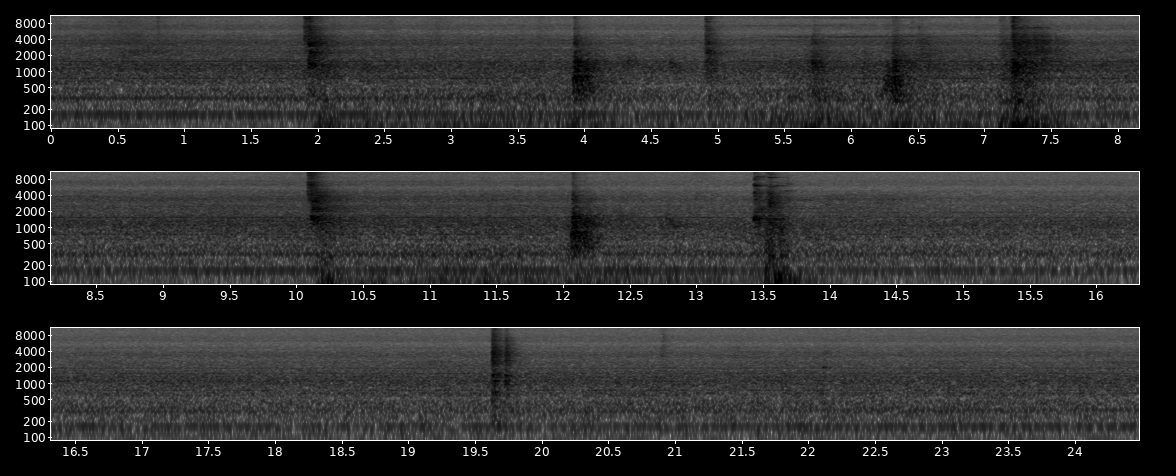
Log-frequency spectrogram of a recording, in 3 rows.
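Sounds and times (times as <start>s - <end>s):
train carriage rumble on the Seibu Chichibu Line in Japan: 0.0s - 24.4s.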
